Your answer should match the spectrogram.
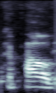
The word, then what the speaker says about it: Capaldi: a moment you see when you pronounce my name it's Capaldi it's not mad hey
